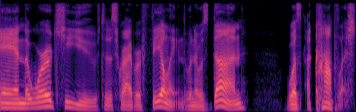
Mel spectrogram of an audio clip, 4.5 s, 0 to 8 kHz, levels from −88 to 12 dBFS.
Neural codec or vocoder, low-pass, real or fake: none; 7.2 kHz; real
